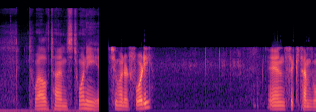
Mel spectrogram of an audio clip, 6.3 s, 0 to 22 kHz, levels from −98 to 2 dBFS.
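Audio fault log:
1.98 s to the end, input switched to a poorer device: right after a gap of about 200 ms the sound turns dull and boxy, with nothing above 3.8 kHz, a modest jump in level, and a faint new hiss sitting well under the signal. It never recovers. That combination of a brief dropout, a narrower band and a different noise floor most likely means the recording jumped to another microphone or a headset's call mode partway through.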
